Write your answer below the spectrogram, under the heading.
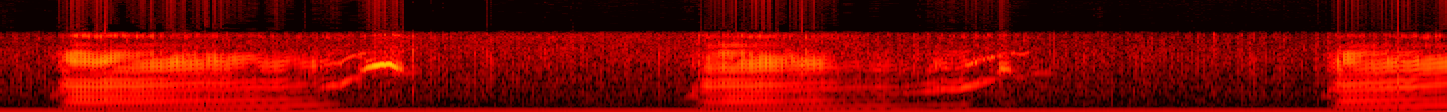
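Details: Black storks snoring: three drawn-out nasal calls about three seconds apart, each a low rising harmonic-rich drone ending in a higher squealing whistle, with quiet pauses between.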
